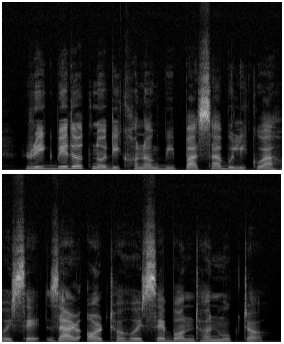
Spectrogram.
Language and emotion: Assamese, neutral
